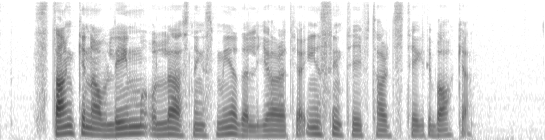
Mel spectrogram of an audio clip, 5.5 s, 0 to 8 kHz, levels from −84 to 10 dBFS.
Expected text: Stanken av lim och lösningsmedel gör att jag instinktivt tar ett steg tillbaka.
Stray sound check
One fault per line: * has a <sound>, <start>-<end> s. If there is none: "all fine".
all fine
